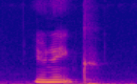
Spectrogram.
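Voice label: "unique", American English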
